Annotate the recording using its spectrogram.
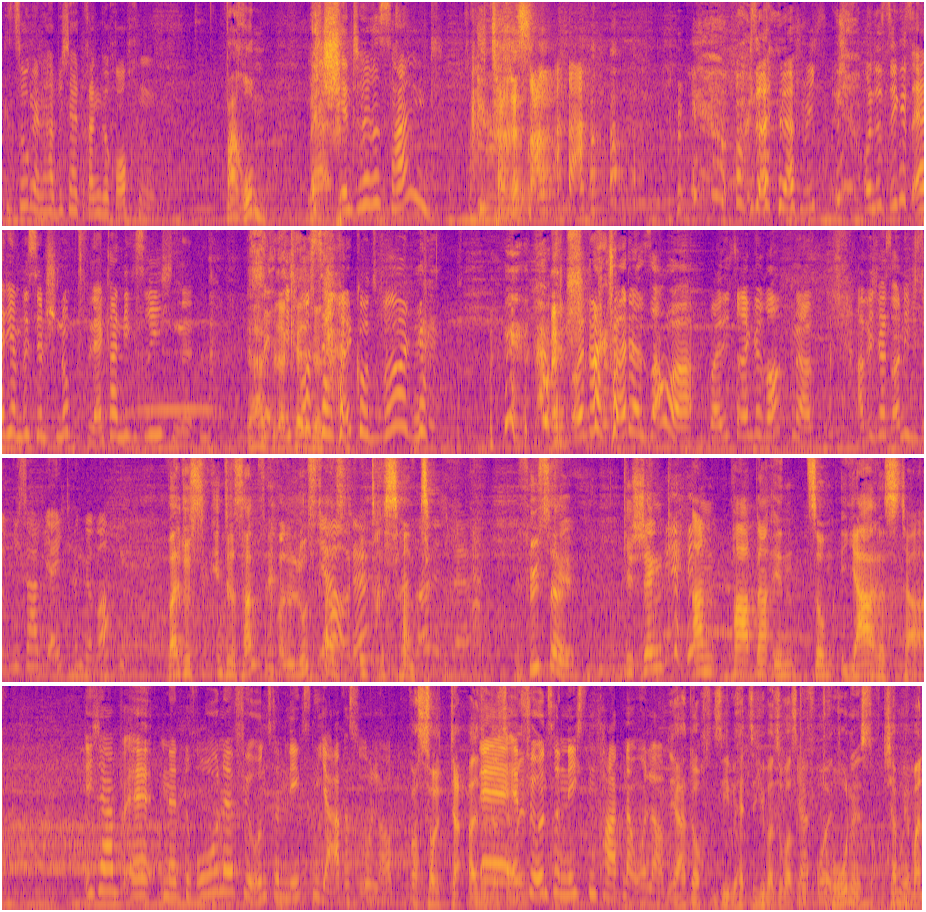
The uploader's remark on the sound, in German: Live vom Oktoberfest. 10 Hörer*innen waren exklusiv & live bei der Podcastaufnahme auf dem Oktoberfest dabei und sind Teil der Folge.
